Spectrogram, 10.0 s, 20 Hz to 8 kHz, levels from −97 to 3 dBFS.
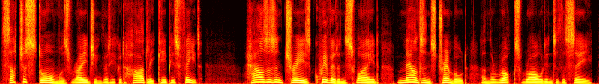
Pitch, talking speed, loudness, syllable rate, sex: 160 Hz, 160 wpm, -16 LUFS, 4.2 syllables/s, male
